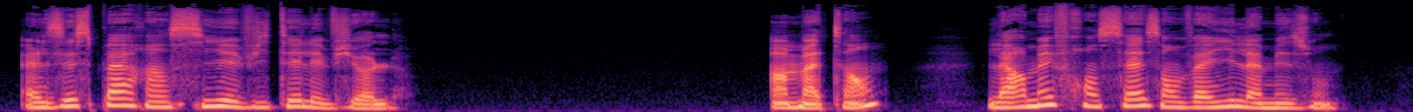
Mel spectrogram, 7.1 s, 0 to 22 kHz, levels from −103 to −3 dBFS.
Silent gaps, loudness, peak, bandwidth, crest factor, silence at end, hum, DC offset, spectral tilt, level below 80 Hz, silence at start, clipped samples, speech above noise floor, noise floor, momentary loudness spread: none; -21 LUFS; -6 dBFS; 16.5 kHz; 18 dB; 0.4 s; none; under 0.1%; -6 dB/octave; -70 dBFS; 0.15 s; under 0.1%; 58 dB; -78 dBFS; 8 LU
